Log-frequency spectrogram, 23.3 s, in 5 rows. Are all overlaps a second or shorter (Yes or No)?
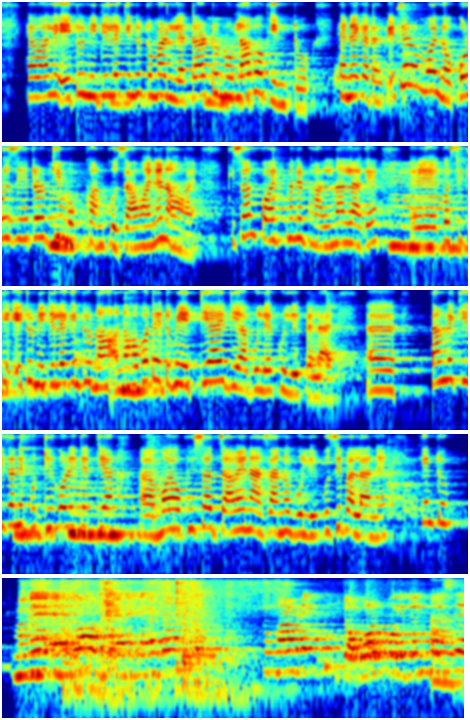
Yes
